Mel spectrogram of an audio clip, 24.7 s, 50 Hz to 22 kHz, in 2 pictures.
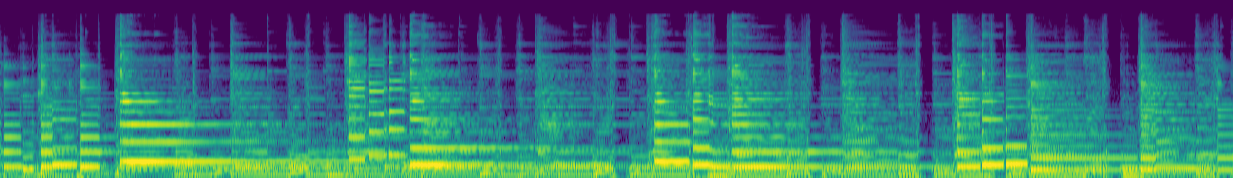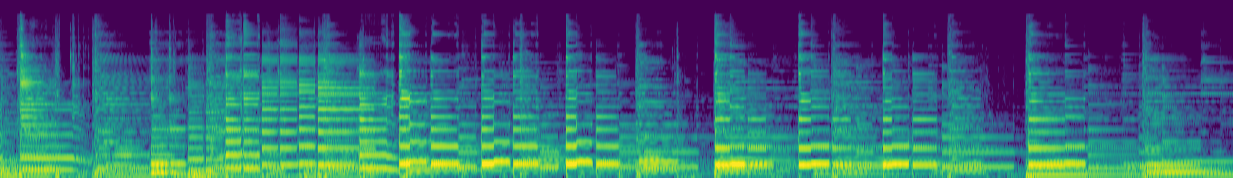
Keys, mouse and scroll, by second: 1.0 a, 2.3 middle click, 3.0 middle drag, 3.2 a, 3.4 Tab, 3.6 a, 3.8 a, 4.1 a, 6.8 Tab, 7.2 n, 9.6 a, 13.0 Tab, 14.4 Tab, 16.8 Tab, 17.4 a, 17.6 a, 19.3 a, 19.6 a, 20.3 a, 21.1 a, 22.1 Tab, 22.9 a, 23.3-24.3 drag, 24.5 click.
